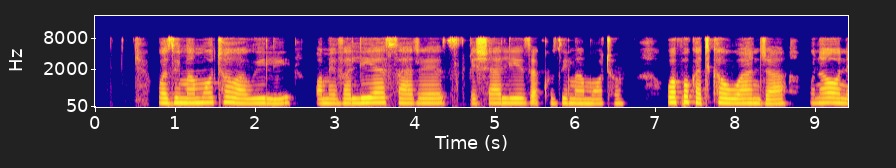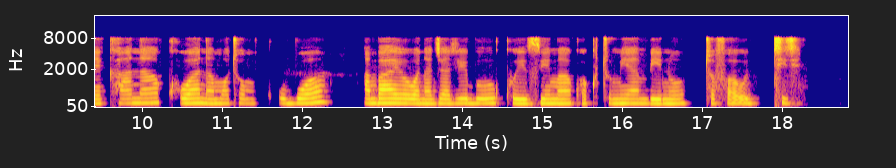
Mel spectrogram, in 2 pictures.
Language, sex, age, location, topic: Swahili, female, 18-24, Kisumu, health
